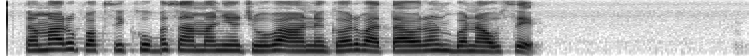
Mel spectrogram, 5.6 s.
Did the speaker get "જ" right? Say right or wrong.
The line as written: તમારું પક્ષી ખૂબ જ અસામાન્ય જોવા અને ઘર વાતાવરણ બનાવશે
wrong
